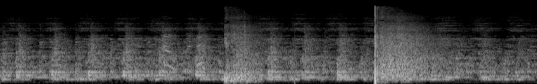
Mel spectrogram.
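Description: Aerial fireworks bursting overhead: two sharp bangs, a little over two seconds in and near four seconds in, the second the louder, each trailing off over about half a second. Music plays throughout underneath.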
